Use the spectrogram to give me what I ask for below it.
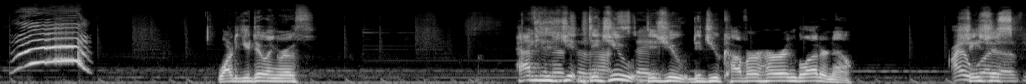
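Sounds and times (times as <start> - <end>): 
girl screaming as fire engulfs her at a wooden stake: 0.0 - 1.0
speech: 2.2 - 3.2, 5.2 - 8.6, 9.5 - 10.2.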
